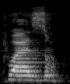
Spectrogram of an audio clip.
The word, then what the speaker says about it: poisson: Every time you have the double S, it will always be pronounced the S sound, not the Z sound. Because if you say poisson, it means poison. Here we want to say fish. Poisson. S sound.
